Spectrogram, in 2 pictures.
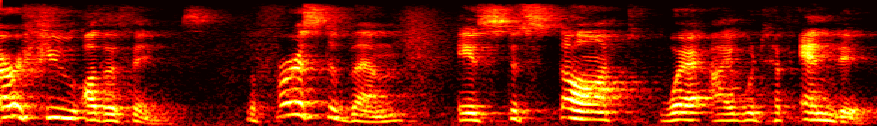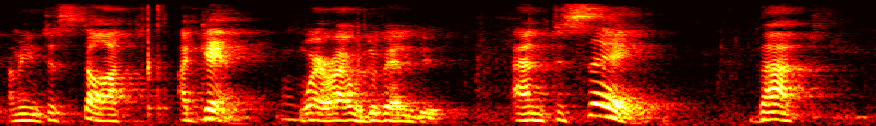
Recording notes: This is a recording of the event. Held at the Classic in Tooting Bec, London (UK).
